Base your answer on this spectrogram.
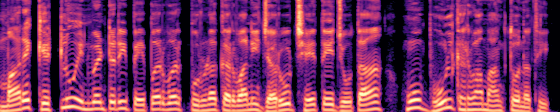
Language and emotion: Gujarati, fearful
